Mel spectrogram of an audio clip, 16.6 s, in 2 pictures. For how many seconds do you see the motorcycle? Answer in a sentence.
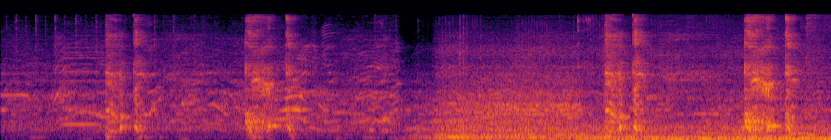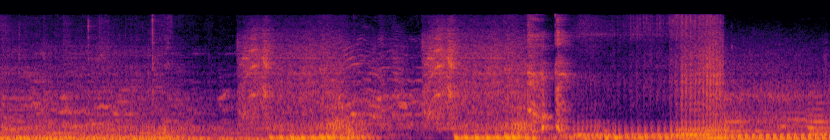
The motorcycle can be heard for 12 seconds in total.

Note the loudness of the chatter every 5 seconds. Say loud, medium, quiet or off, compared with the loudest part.
loud, loud, medium, off.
